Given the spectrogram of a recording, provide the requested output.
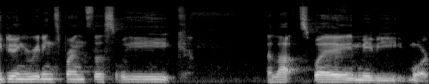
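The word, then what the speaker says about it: Elatsoe: It's pronounced Elotsoe. We are reading You Should See Me in a Crown by Leah Johnson for the Choices Book Club. You'll be doing reading sprints this week. Elotsoe, maybe more correct.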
